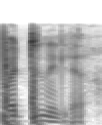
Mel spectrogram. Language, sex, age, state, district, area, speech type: Malayalam, male, 18-30, Kerala, Wayanad, rural, spontaneous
